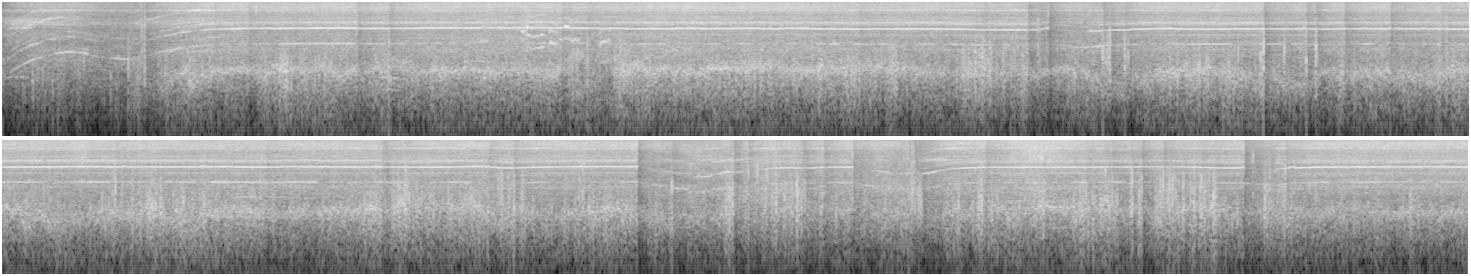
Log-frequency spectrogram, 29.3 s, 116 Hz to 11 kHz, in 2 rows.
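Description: Super Turbo 800 scooter under way: a steady high motor whine that rises as it pulls away in the first second or two and dips briefly about two-thirds of the way through, over rushing wind and road noise.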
